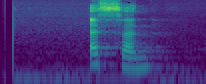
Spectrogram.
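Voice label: "food", Australian English; PictureDictionary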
